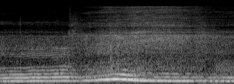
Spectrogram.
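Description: A person humming a sustained, motor-like drone with their voice, the pitch sliding up and back down once about a second in.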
